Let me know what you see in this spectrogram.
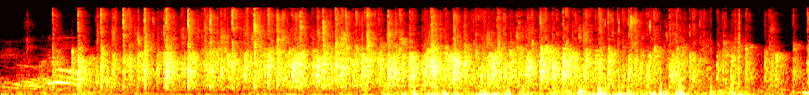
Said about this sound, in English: Nowhere else do they clap for me. You guys are great. They don't clap for me in LA.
